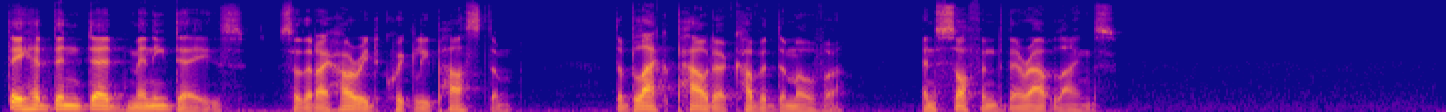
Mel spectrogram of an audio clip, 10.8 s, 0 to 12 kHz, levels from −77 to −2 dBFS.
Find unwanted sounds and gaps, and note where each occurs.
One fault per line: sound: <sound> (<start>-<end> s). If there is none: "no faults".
no faults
